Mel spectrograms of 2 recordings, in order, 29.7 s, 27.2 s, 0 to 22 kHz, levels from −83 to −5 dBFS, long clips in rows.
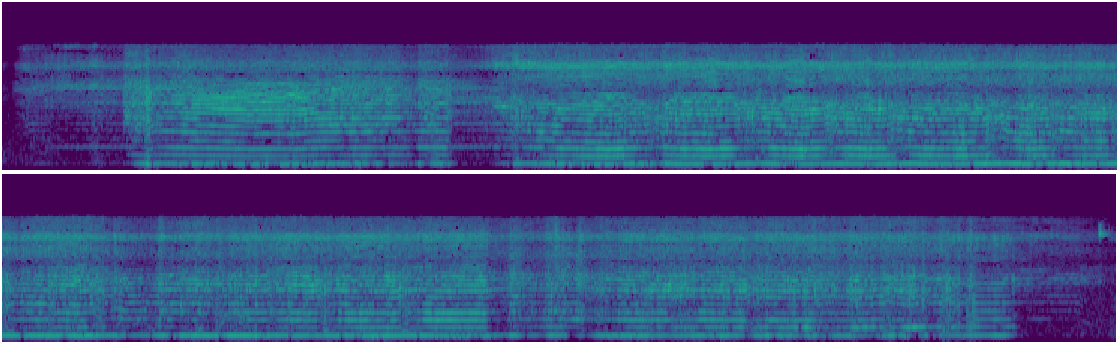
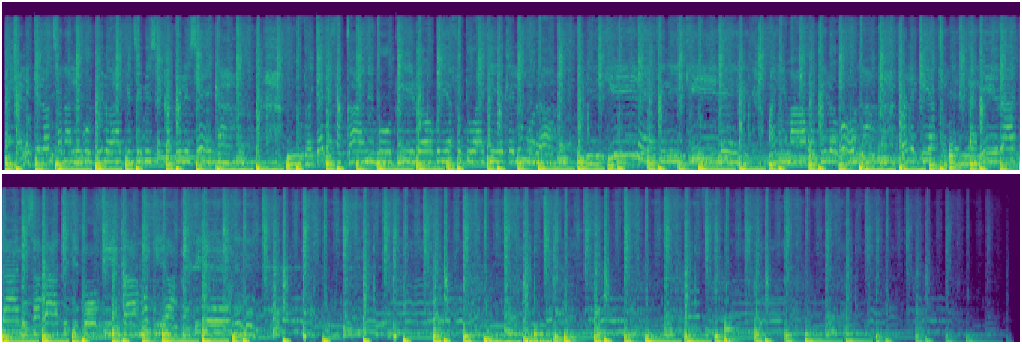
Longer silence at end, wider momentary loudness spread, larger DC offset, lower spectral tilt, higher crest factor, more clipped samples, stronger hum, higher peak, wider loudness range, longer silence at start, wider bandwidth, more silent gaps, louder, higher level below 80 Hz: second, 0 s vs 0.45 s; first, 9 LU vs 6 LU; neither; second, -0.5 dB/octave vs -4.5 dB/octave; about the same, 16 dB vs 16 dB; neither; neither; second, -20 dBFS vs -4 dBFS; about the same, 4 LU vs 4 LU; first, 0.15 s vs 0 s; second, 8 kHz vs 15.5 kHz; neither; second, -34 LUFS vs -21 LUFS; second, -80 dBFS vs -22 dBFS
